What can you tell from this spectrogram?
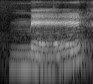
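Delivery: "mercredi" loud, in three long separate beats; slow, projected syllables of "mercredi" with pauses. Shown as a demonstration. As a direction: sound out mer, cre, di in "mercredi". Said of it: "Alors, on redit".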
